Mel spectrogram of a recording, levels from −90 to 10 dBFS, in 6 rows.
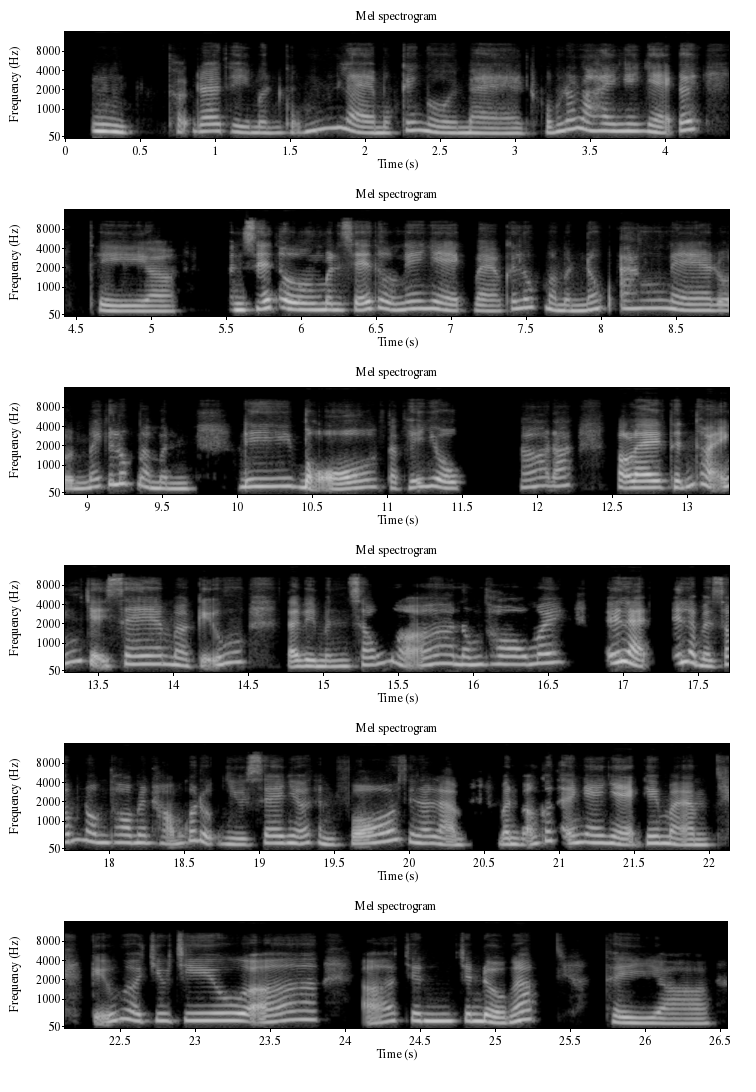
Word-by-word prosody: Ừm, 240 Hz, -4 st, +5 dB, 0.3 s
thật -, -, -8 dB
ra 240 Hz, +1 st, 0 dB
thì 210 Hz, -4 st, -4 dB
mình 190 Hz, -1 st, -4 dB
cũng 280 Hz, -, -4 dB
là 200 Hz, -, 0 dB
một 185 Hz, 0 st, -1 dB
cái 275 Hz, 0 st, -3 dB
người 205 Hz, -8 st, -1 dB
mà 175 Hz, -2 st, -2 dB, 0.2 s
cũng 210 Hz, +6 st, -1 dB
rất 310 Hz, -, 0 dB
là 315 Hz, -, 0 dB
hay 250 Hz, -1 st, +1 dB
nghe 245 Hz, 0 st, +3 dB
nhạc 215 Hz, -5 st, 0 dB
đấy. 290 Hz, +3 st, +1 dB, 0.3 s
Thì, 180 Hz, -3 st, 0 dB
ờ, 180 Hz, 0 st, -1 dB, 0.4 s
mình 220 Hz, -, +6 dB
sẽ 245 Hz, +5 st, +4 dB
thường 225 Hz, -4 st, +5 dB
mình 220 Hz, -1 st, +2 dB
sẽ 220 Hz, +3 st, +2 dB
thường 245 Hz, -6 st, 0 dB
nghe 260 Hz, +2 st, +1 dB
nhạc 225 Hz, -7 st, +1 dB
vào 185 Hz, -2 st, -3 dB
cái 260 Hz, +7 st, -3 dB
lúc 300 Hz, -, -1 dB
mà 240 Hz, -, +1 dB
mình 190 Hz, -1 st, 0 dB
nấu 245 Hz, +6 st, -1 dB
ăn 275 Hz, +1 st, -2 dB
nè, 205 Hz, -5 st, +1 dB
rồi -, -, -1 dB
mấy 225 Hz, +7 st, -1 dB
cái 340 Hz, +4 st, 0 dB
lúc 360 Hz, -1 st, -1 dB
mà 270 Hz, -, -2 dB
mình 190 Hz, -3 st, -1 dB, 0.3 s
đi 270 Hz, +2 st, +1 dB
bộ 225 Hz, -1 st, +3 dB
tập 210 Hz, -, -6 dB
thể 230 Hz, -, 0 dB
dục, 250 Hz, -6 st, +1 dB, 0.4 s
đó, 260 Hz, +5 st, -4 dB
đó. 290 Hz, +1 st, -3 dB, 0.3 s
Hoặc -, -, +4 dB
là 225 Hz, +1 st, +8 dB
thỉnh 240 Hz, +4 st, 0 dB
thoảng 340 Hz, 0 st, +1 dB
chạy -, -, +1 dB
xe 285 Hz, -1 st, +1 dB
mà, 255 Hz, -4 st, 0 dB
kiểu, 330 Hz, +10 st, -1 dB, 0.3 s
tại 190 Hz, +2 st, +3 dB
vì 210 Hz, -, +3 dB
mình 205 Hz, +1 st, -1 dB
sống 255 Hz, +7 st, -3 dB
ở 295 Hz, +2 st, -1 dB
nông 265 Hz, 0 st, +1 dB
thôn 275 Hz, 0 st, -1 dB
ấy, 325 Hz, +3 st, 0 dB, 0.2 s
ý 315 Hz, +4 st, +3 dB
là 360 Hz, -, +7 dB
ý 330 Hz, -, +1 dB
là 340 Hz, -, +4 dB
mình 215 Hz, -7 st, +1 dB
sống 275 Hz, -, -3 dB
nông 285 Hz, -5 st, 0 dB
thôn 260 Hz, -1 st, -2 dB
nên 260 Hz, -1 st, 0 dB
hổng 240 Hz, -1 st, -5 dB
có 335 Hz, -, -1 dB
được 255 Hz, -8 st, -2 dB
nhiều 205 Hz, -2 st, -2 dB
xe 245 Hz, +5 st, -1 dB
như 250 Hz, -, +2 dB
ở 245 Hz, -, -1 dB
thành 210 Hz, -5 st, -3 dB
phố, 280 Hz, -, +2 dB
cho -, -, -3 dB
nên 240 Hz, -1 st, 0 dB
là 210 Hz, -, 0 dB, 0.3 s
mình 210 Hz, 0 st, 0 dB
vẫn 215 Hz, -, -2 dB
có 325 Hz, -, -3 dB
thể -, -, -1 dB
nghe 265 Hz, -1 st, +2 dB
nhạc 210 Hz, -5 st, +3 dB
khi 245 Hz, 0 st, +4 dB
mà, 220 Hz, -5 st, +2 dB
ừm, 190 Hz, 0 st, 0 dB, 0.3 s
kiểu, 250 Hz, -, -2 dB
ờ, 270 Hz, -5 st, +1 dB
chill, 255 Hz, 0 st, -2 dB
chill 260 Hz, +1 st, +2 dB, 0.2 s
ở 255 Hz, +6 st, +1 dB, 0.4 s
ở 230 Hz, +4 st, -3 dB
trên 250 Hz, -1 st, +3 dB
trên 250 Hz, -1 st, +2 dB
đường 200 Hz, -5 st, +3 dB
á. 285 Hz, +6 st, +3 dB, 0.5 s
Thì, 185 Hz, -4 st, 0 dB
ờ, 165 Hz, -1 st, -4 dB
245 Hz, 240 wpm, -22 LUFS, 205-270 Hz, 0.5 s, là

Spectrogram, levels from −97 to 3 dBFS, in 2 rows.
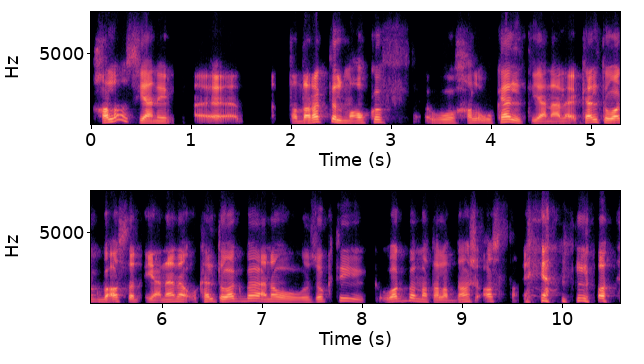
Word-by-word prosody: خلاص -, -, +2 dB
يعني 120 Hz, 0 st, +3 dB, 0.2 s
آآ -, -, -1 dB, 0.5 s
تداركت 125 Hz, +11 st, +4 dB
الموقف 130 Hz, +5 st, 0 dB
وخل 120 Hz, +1 st, -6 dB
وكلْت 130 Hz, +1 st, +2 dB
يعني 110 Hz, -2 st, +1 dB
على 105 Hz, +3 st, 0 dB
كلْت 160 Hz, +4 st, +2 dB
وجْبة 145 Hz, +1 st, +4 dB
أصلًا، 150 Hz, -2 st, -3 dB
يعني -, -, +1 dB
أنا 150 Hz, -, +2 dB
وكلْت 155 Hz, +1 st, -5 dB
وجْبة 170 Hz, +4 st, +2 dB
أنا 155 Hz, -, -1 dB
وزوجتي 140 Hz, -, -6 dB
وجْبة 175 Hz, +5 st, -1 dB
ما 145 Hz, -6 st, -4 dB
طلبناهاش 120 Hz, -4 st, -4 dB
أصلًا. -, -, -7 dB, 0.2 s
يعني -, -, +4 dB, 0.2 s
اللي 185 Hz, -4 st, -2 dB
هو 180 Hz, -, +7 dB
145 Hz, 140 wpm, -21 LUFS, 120-165 Hz, 0.5 s, هو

